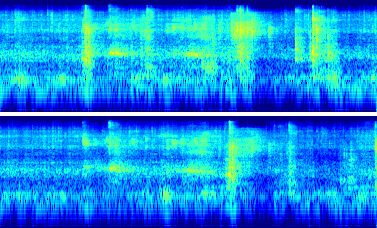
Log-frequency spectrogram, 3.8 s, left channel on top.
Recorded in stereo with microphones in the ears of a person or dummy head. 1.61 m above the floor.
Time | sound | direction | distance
0.8 | chewing | 15° right (ahead or behind) | 7 m
2.2 | tearing paper | 10° left (ahead or behind) | 1.8 m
